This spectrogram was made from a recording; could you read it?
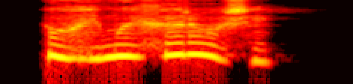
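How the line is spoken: Cooed. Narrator (Russian): проворковала Эля

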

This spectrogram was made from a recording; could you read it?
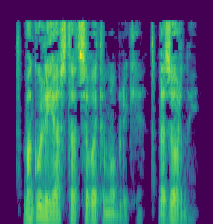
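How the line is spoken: Quiet question. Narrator (Russian): тихо спросила Арина

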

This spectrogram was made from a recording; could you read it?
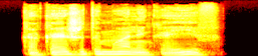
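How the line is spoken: Murmured. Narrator (Russian): Пробормотал

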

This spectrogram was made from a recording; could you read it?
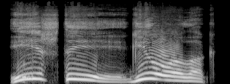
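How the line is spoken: Respectful exclamation. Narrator (Russian): уважительно воскликнул Макаров

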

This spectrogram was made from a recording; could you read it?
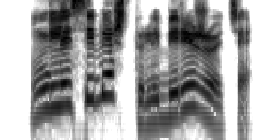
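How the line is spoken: Smirking snort. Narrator (Russian): хмыкнул рыжий

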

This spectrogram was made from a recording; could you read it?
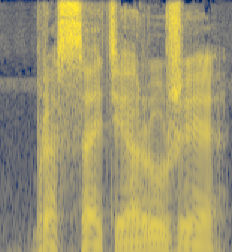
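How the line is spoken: Growling. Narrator (Russian): прорычал детина

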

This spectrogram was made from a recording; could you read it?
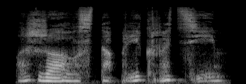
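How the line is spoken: Silent mental whisper. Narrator (Russian): мысленно прошептала

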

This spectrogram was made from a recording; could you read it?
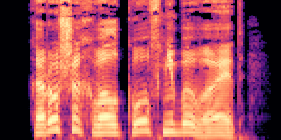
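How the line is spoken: Booming and cheerful. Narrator (Russian): зычно и весело отозвался Фафхард

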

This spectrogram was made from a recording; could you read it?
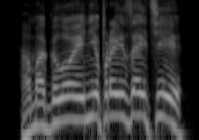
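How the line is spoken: Shout. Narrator (Russian): выкрикнул я

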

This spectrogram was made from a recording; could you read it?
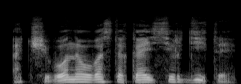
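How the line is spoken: Quiet. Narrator (Russian): тихонько спросил Ковалев у Ефимки

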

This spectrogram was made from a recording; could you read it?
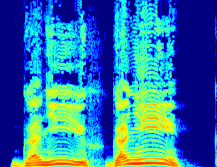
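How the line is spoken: Shouts from all sides. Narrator (Russian): кричали со всех сторон

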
